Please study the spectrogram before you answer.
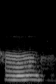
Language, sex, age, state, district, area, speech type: Odia, female, 45-60, Odisha, Sambalpur, rural, conversation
